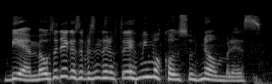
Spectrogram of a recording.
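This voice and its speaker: A woman's voice: high-pitched, lively intonation, fairly quick, a little mellow. A woman hosting a live radio interview, asking questions in a friendly, conversational way. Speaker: radio host.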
